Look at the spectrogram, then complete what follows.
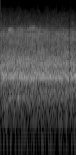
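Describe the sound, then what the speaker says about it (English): Stadium crowd at a Liverpool v Athletic Bilbao football match roaring after a free kick is given, a loud sustained wall of voices and jeers from thousands of spectators throughout. "just listen to the reaction of the crowd"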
